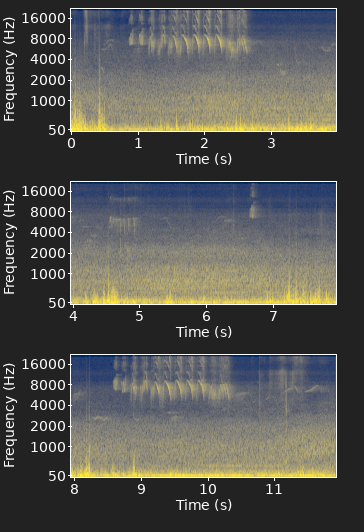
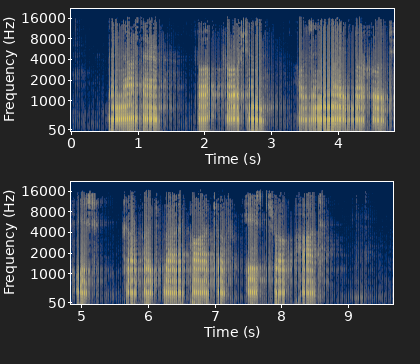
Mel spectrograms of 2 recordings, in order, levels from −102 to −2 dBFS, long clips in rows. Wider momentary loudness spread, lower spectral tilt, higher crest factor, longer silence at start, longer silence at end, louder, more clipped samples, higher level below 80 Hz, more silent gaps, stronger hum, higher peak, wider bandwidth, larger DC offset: second, 6 LU vs 10 LU; first, -6.5 dB/octave vs -3.5 dB/octave; second, 8 dB vs 20 dB; second, 0 s vs 0.6 s; second, 0 s vs 1.15 s; first, -12 LUFS vs -23 LUFS; first, 1% vs under 0.1%; first, -12 dBFS vs -50 dBFS; neither; neither; first, 0 dBFS vs -4 dBFS; first, over 20 kHz vs 16.5 kHz; neither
